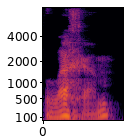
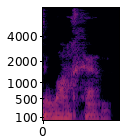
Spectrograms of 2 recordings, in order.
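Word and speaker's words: לחם: And at the end of a verse, you get what's called pause. And when something is in pause, usually the penultimate syllable, the one before the last, lengthens. So lechem becomes lachem. So she heard that the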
